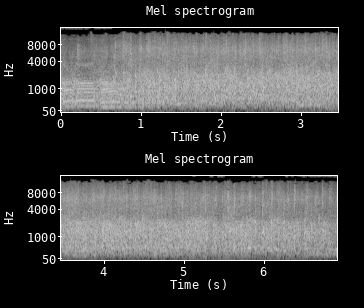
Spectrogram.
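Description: Studio audience applauding steadily, a dense patter of many hands clapping that dies away near the end.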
